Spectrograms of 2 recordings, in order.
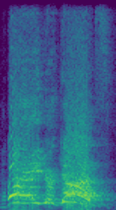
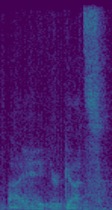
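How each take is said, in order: First: It is said with real anger. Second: It is said in a calm, restrained way.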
